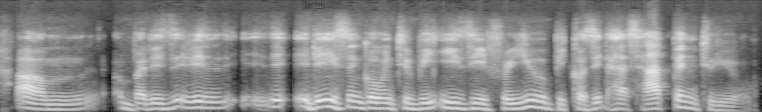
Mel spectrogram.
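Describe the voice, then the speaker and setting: With a dark, mellow tone, a man talks at a fairly slow pace. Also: medium pitch for a man, ordinary pitch variation, hardly any pauses, dry, close sound with no echo. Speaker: podcast host. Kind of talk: show outro; casual interview.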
